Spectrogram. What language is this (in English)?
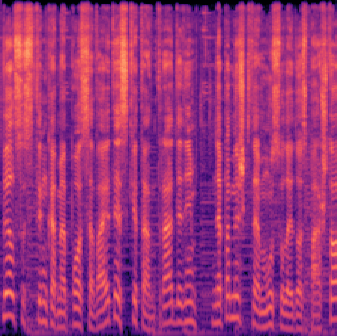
Lithuanian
